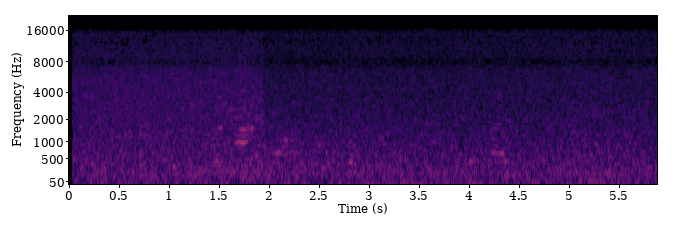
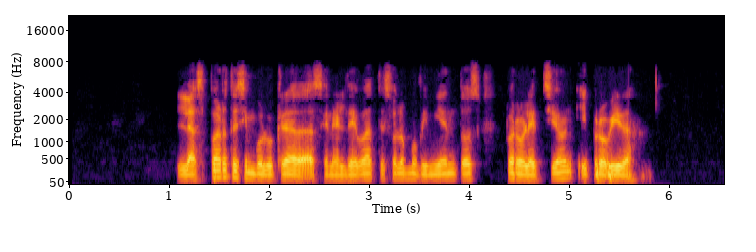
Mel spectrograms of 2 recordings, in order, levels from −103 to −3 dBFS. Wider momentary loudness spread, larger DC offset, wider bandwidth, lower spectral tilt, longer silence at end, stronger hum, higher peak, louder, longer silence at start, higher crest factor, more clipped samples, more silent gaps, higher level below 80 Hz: about the same, 6 LU vs 7 LU; neither; first, 16.5 kHz vs 7.8 kHz; second, -2.5 dB/octave vs -6.5 dB/octave; second, 0 s vs 0.9 s; neither; second, -50 dBFS vs -2 dBFS; second, -68 LUFS vs -20 LUFS; second, 0 s vs 1.1 s; about the same, 20 dB vs 18 dB; neither; neither; second, -84 dBFS vs -52 dBFS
